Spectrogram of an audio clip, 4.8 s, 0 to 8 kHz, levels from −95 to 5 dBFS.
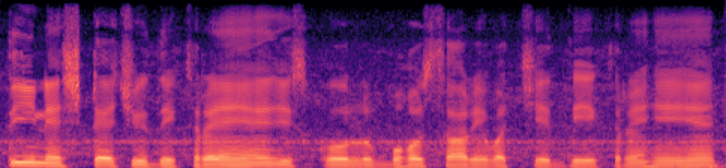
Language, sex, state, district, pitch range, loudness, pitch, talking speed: Hindi, male, Uttar Pradesh, Lalitpur, 110-120 Hz, -18 LUFS, 115 Hz, 160 wpm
